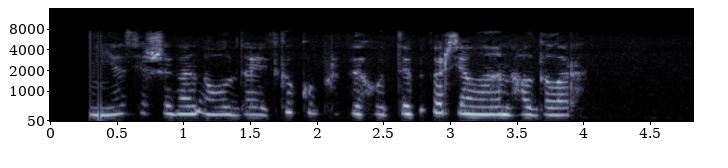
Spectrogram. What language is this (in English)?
Bashkir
